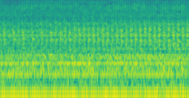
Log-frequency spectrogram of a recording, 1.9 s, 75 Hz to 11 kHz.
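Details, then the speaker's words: Kia Sportage 3 2.0 G4KD, under 105,000 km, cold start before overhaul: steady idle with a dull, rapid knocking under the engine note; internal engine knock that led to a full engine rebuild. "Так, это сейчас холодный пуск. 105 тысяч даже нет. Веселый перестук. Все чистенько. Вот так он работает до ремонта."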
